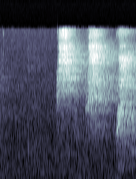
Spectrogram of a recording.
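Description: Three short hissing 'tss' bursts, spaced about half a second apart and starting about a second in, are voices imitating cymbal crashes in a vocal drum-kit routine.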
